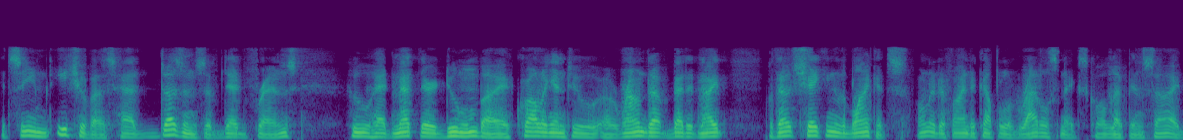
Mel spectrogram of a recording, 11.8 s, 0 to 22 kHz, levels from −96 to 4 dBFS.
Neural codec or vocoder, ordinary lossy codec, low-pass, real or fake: none; AAC, 24 kbps; 5.4 kHz; real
